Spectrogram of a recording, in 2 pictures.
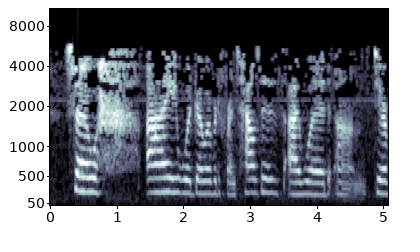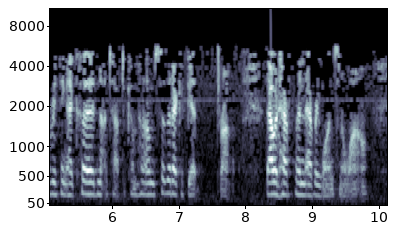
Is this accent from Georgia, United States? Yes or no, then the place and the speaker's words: yes; Atlanta, Georgia, United States; I'm from Atlanta, born in Piedmont Hospital, grew up in Buckhead.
